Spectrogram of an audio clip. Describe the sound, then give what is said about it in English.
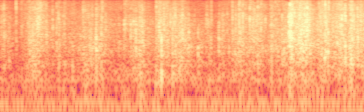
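A package being torn open by hand: a continuous rough crinkling and ripping of paper and plastic that runs steadily throughout, with a louder burst of tearing near the end and no talking. “I don't know where my knife is. So we're just going to tear into it.”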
